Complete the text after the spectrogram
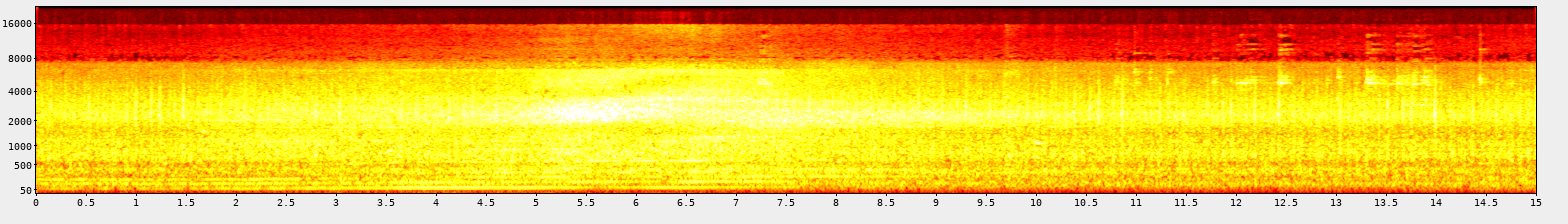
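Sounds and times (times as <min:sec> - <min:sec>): truck diesel engine passing: 0:01.3 - 0:15.0.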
